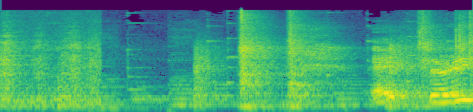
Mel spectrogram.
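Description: Background music, with a sharp crack at the start and a few short crisp noises a little over a second in: eggs being cracked against a bowl.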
